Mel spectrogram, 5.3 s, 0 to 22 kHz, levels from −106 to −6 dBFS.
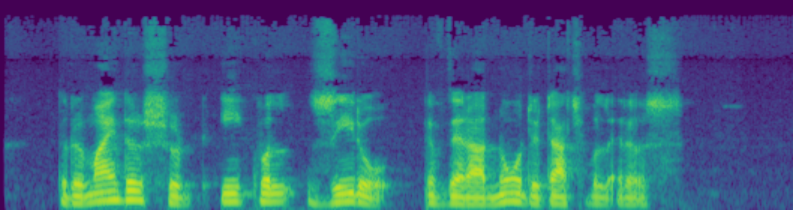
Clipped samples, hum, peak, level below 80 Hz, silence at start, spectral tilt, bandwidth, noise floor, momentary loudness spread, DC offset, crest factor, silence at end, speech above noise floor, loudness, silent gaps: under 0.1%; none; -2 dBFS; -48 dBFS; 0.4 s; -6.5 dB/octave; 16.5 kHz; -65 dBFS; 11 LU; under 0.1%; 18 dB; 0.75 s; 45 dB; -21 LUFS; none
